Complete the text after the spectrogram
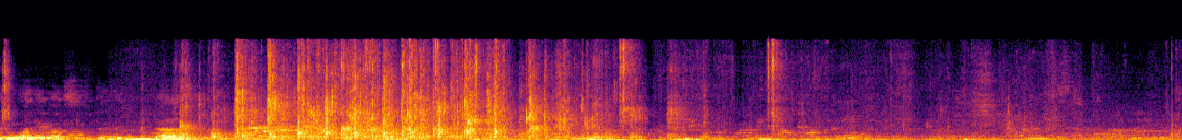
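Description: A woman speaks through a loudspeaker in a large echoing hall.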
